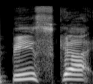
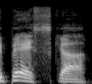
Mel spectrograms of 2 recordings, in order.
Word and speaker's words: pesca: Certo, come pesca e pesca, no? – Esatto. – Perché c'è quello che viene da piscis e quello che viene da persica. Esatto. E quindi l'accento è diverso, secondo che si tratti della pesca frutto oppure della pesca.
